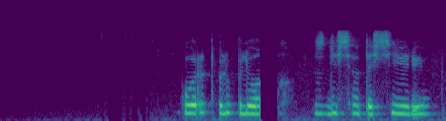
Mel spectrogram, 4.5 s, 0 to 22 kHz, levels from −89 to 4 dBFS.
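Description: From 1.01 to 1.50 s the speech stutters and warbles, with sounds briefly dipping toward silence, longest over a gap of about 140 ms. From 2.59 to 2.80 s it drops toward near silence again before returning weak and rough. These are lost AMR speech frames: radio errors corrupted frames, and the AMR wideband decoder filled the gaps by repeating its last good settings at falling gain, covering about 320 ms and then 180 ms of missing audio.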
